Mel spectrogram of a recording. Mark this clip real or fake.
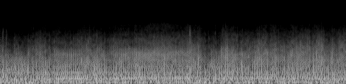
fake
